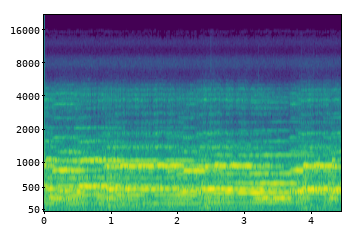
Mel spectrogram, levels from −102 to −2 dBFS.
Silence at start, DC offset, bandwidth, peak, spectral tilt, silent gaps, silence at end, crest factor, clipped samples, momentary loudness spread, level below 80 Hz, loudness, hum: 0 s; 0.3%; 5.4 kHz; 0 dBFS; -9 dB/octave; none; 0 s; 10 dB; under 0.1%; 2 LU; -40 dBFS; -11 LUFS; none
